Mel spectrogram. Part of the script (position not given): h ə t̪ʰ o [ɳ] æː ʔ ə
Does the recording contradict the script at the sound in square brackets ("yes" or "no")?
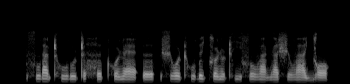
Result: no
